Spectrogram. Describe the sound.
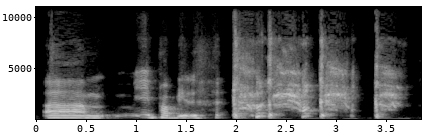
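A person coughs repeatedly, starting with a drawn-out, throaty voiced sound and then several harsh, rapid cough bursts in quick succession with brief pauses between them.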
